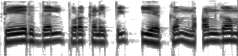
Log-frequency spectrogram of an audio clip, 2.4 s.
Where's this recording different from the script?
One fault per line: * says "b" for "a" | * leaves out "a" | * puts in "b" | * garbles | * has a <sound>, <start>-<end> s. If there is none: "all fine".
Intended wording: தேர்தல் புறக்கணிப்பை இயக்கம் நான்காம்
* has a dropout, 2.0-2.0 s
